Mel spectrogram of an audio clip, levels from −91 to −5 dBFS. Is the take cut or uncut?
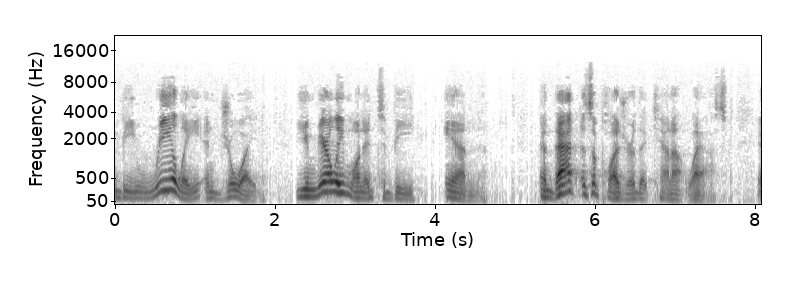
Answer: uncut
